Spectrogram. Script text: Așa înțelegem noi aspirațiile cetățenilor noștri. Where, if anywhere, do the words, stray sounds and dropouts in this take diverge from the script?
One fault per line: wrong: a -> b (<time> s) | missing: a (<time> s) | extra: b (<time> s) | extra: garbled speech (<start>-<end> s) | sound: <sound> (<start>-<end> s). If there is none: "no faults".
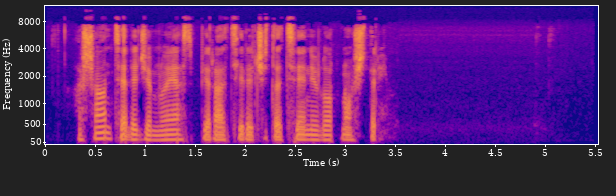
no faults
